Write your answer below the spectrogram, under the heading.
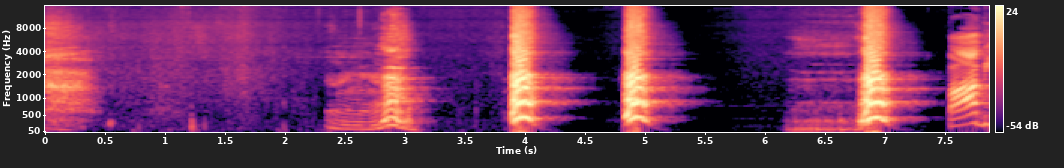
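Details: Jealous Great Dane barking at his brother dog while being scolded: a person speaks, then four sharp, deep barks spaced roughly one second apart, with more speech at the end.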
